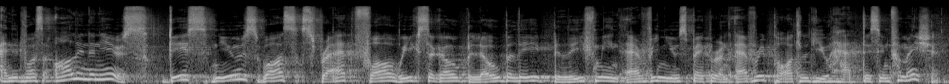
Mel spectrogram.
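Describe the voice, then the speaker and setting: A man with a German accent, fairly high in pitch, lively in intonation and very even in loudness, at a moderate pace, with audible room echo and light background noise. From Germany. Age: 50s. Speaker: business innovator. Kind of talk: keynote speech. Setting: stage with audience. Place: hall.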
